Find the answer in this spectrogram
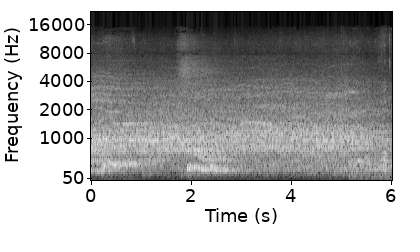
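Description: Large arena crowd cheering steadily at a concert, loud and dense, with a couple of short held notes sounding over it near the start and about two seconds in.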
